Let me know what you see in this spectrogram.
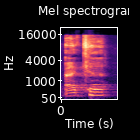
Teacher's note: Di siku tenggorokan. Lidahnya kita turunkan sehingga ada hembusan udara ketika membaca ka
